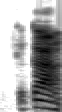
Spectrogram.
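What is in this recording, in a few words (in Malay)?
"kekang", Malay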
